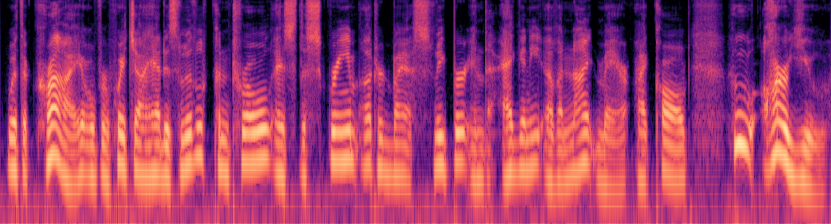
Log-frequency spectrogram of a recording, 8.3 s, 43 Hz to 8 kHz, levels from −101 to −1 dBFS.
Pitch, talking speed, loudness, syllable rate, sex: 150 Hz, 200 wpm, -20 LUFS, 5.3 syllables/s, male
